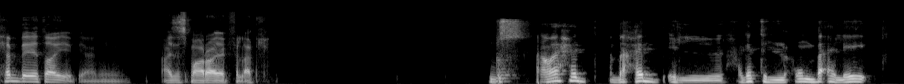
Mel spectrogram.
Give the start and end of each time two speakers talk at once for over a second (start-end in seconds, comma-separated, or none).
none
